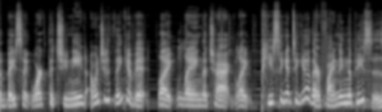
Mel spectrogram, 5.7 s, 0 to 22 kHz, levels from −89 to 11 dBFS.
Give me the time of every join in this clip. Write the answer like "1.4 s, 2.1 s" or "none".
2.2 s

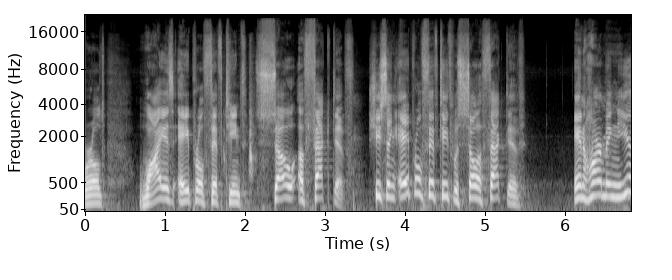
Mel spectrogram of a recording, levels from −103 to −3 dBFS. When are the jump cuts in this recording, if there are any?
3.4 s

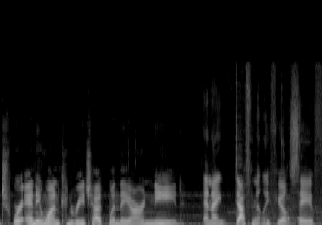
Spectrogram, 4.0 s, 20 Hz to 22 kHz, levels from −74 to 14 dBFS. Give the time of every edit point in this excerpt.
1.4 s, 2.5 s

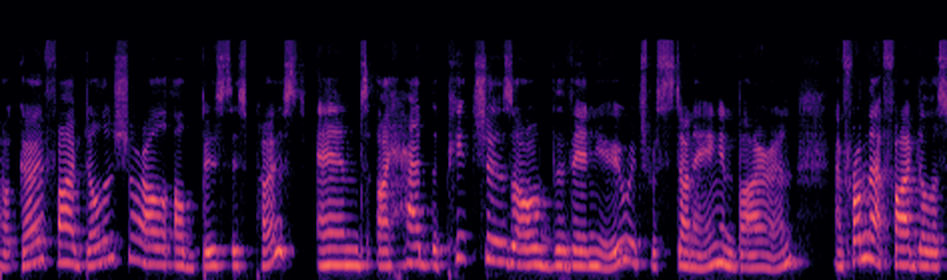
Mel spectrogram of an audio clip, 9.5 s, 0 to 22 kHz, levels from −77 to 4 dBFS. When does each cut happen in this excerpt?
3.0 s

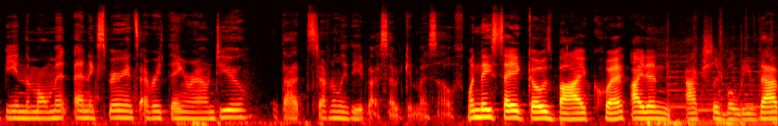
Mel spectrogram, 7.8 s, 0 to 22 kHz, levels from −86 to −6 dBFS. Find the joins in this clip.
4.6 s

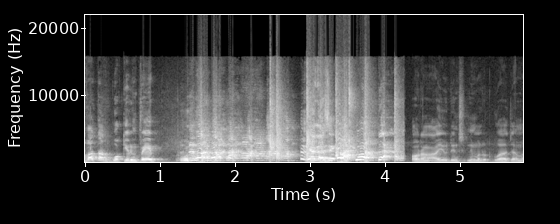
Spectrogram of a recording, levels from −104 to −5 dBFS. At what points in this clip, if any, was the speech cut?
4.2 s

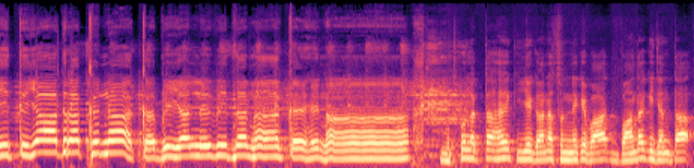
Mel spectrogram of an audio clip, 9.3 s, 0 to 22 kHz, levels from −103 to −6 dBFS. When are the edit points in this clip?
5.7 s

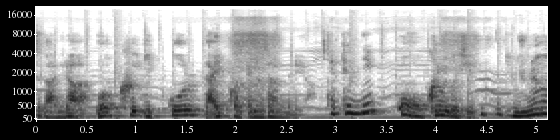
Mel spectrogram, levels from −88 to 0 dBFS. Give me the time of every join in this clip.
none

